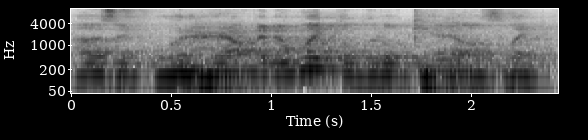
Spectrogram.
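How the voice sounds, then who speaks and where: A man doing live stand-up storytelling, animated and laughing as he tells the story and calls out to his brother in the crowd. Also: on the high side, rapid-fire. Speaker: stand-up comedian. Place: live comedy venue. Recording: echoey room, distant, loud ambient noise.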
